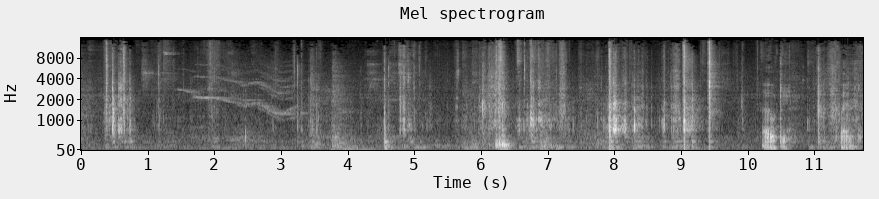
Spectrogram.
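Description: Plastic clicks and snaps as a cover is pried loose.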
